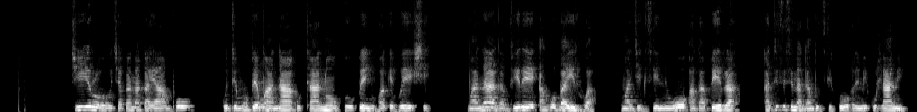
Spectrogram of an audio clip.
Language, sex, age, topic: Ndau, male, 25-35, health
